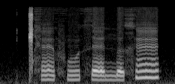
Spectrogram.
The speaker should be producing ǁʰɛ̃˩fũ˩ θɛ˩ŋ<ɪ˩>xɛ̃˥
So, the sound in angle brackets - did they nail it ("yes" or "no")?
no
